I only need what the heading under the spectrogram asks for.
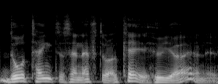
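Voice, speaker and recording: A man speaks at a moderate pace with an English accent and a dark, mellow tone. His pitch varies in an ordinary way against a quiet background. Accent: English accent in Swedish. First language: English (speaking Swedish). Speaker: evangelist. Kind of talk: testimony. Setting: studio. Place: studio. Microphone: lapel.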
